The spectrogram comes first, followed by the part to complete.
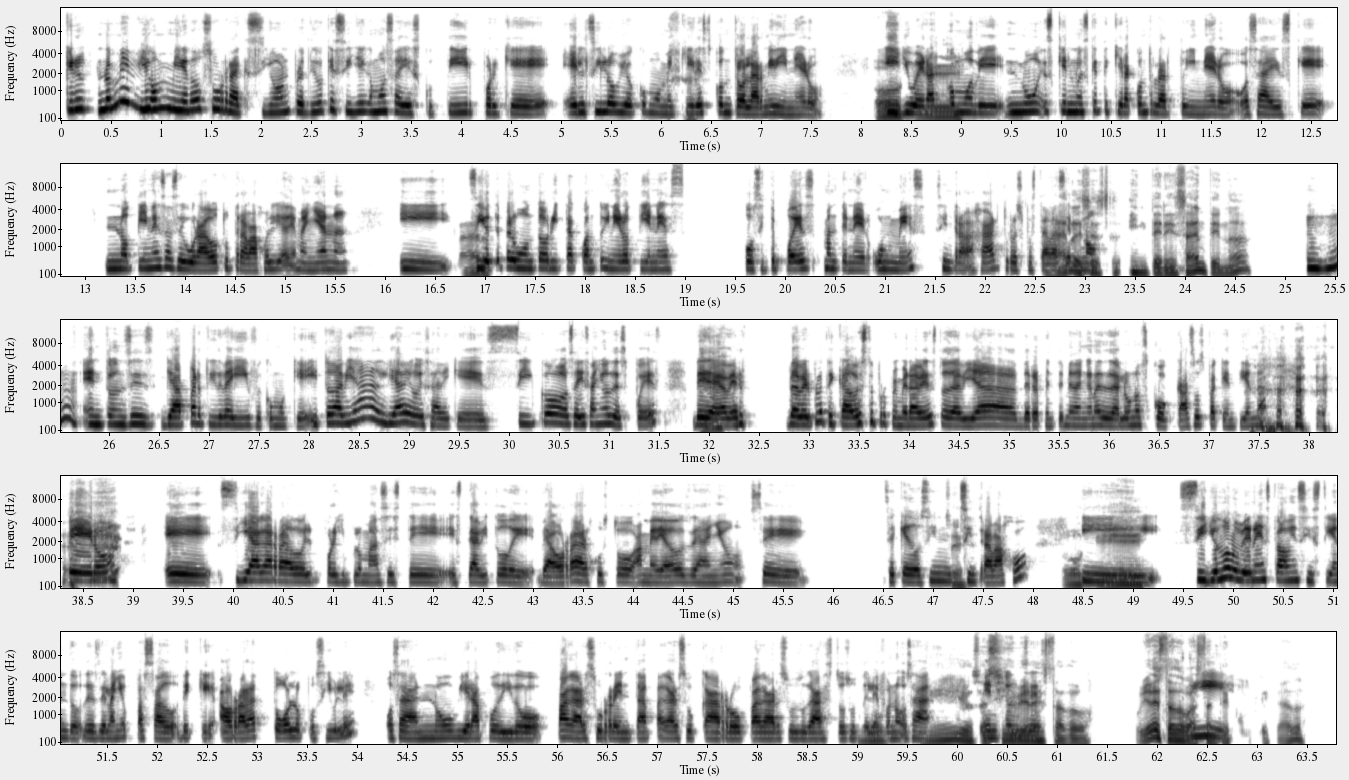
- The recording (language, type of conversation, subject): Spanish, podcast, ¿Cómo hablan del dinero tú y tu pareja?
- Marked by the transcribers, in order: chuckle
